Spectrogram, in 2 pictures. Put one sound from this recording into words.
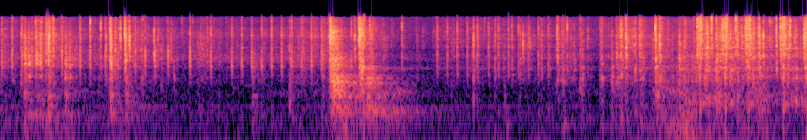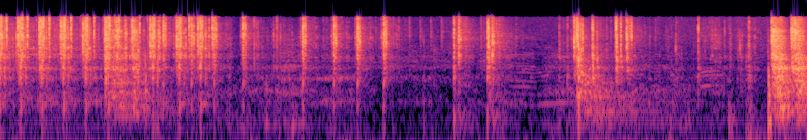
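Paintballs splatter against a wire mesh barrier.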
